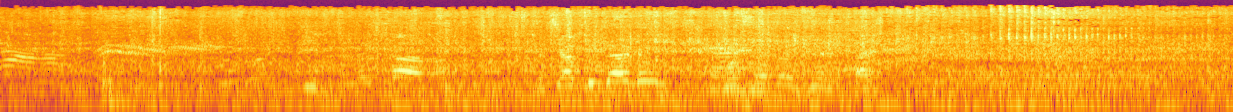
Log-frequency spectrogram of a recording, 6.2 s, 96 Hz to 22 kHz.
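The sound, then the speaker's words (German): A truck carrying a team of 60 bearded men from an Islamic aid organization pulls up in a village in Pakistan one morning, its engine rumbling steadily and idling with a low, continuous drone, while indistinct voices murmur faintly. “fährt an diesem Morgen ein Lastwagen mit einem Team von 60 bärtigen Männern vor.”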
